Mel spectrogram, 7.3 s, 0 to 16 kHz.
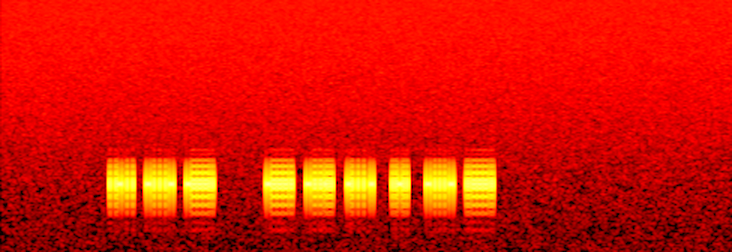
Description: Hellschreiber (Feld-Hell, 122.5 baud), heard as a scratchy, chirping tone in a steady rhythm, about 1000 Hz. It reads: THE BRUINS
